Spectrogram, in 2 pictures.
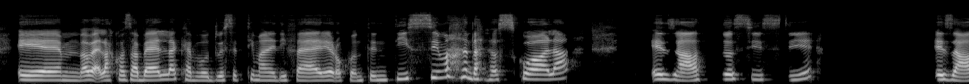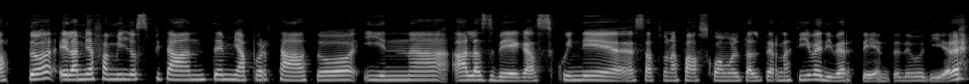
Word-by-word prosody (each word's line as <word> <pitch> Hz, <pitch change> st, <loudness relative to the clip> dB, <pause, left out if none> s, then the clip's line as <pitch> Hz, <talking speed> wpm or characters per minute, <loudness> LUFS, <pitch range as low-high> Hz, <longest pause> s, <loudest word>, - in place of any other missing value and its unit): Ehm, 200 Hz, -2 st, +6 dB
vabbè 200 Hz, +2 st, +6 dB
la 195 Hz, -, +2 dB
cosa 205 Hz, -1 st, +1 dB
bella 200 Hz, +3 st, +5 dB
è -, -, 0 dB
che 210 Hz, -, -6 dB
avevo 185 Hz, -1 st, -3 dB
2 190 Hz, +1 st, -4 dB
settimane 200 Hz, -2 st, -3 dB
di 190 Hz, +2 st, -6 dB
ferie, 180 Hz, -1 st, +3 dB
ero -, -, +2 dB
contentissima 245 Hz, -, -3 dB, 0.2 s
dalla 245 Hz, -5 st, +1 dB
scuola. 235 Hz, +4 st, +3 dB, 0.8 s
Esatto, 230 Hz, 0 st, +2 dB
sì, 230 Hz, -2 st, -9 dB
sì. 220 Hz, -, -7 dB, 1.2 s
Esatto. 205 Hz, -4 st, +4 dB, 0.4 s
E 225 Hz, -, +3 dB
la 225 Hz, -, +5 dB
mia 240 Hz, +2 st, +1 dB
famiglia 235 Hz, -2 st, -3 dB
ospitante, 225 Hz, -1 st, -2 dB
mi 225 Hz, -1 st, -4 dB
ha 200 Hz, -, +1 dB
portato 205 Hz, -1 st, -1 dB
in 205 Hz, 0 st, -6 dB
a 205 Hz, -1 st, -1 dB
Las 200 Hz, 0 st, -1 dB
Vegas, 170 Hz, -1 st, -2 dB
quindi 205 Hz, -1 st, -4 dB
è 185 Hz, -5 st, +1 dB
stata 185 Hz, 0 st, -8 dB
una 180 Hz, -1 st, -6 dB
Pasqua 185 Hz, -1 st, -5 dB
molto 180 Hz, 0 st, -7 dB
alternativa 190 Hz, +5 st, -4 dB
e -, -, +3 dB
divertente 170 Hz, -3 st, -5 dB
devo 175 Hz, +1 st, -10 dB
dire. 310 Hz, -, 0 dB
205 Hz, 135 wpm, -22 LUFS, 190-225 Hz, 1.2 s, Ehm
